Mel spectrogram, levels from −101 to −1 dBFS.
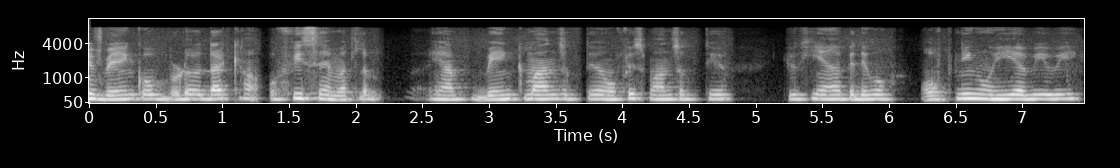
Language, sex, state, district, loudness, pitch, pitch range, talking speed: Hindi, male, Rajasthan, Nagaur, -18 LUFS, 170 Hz, 165-175 Hz, 215 wpm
